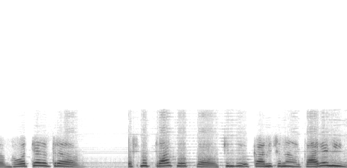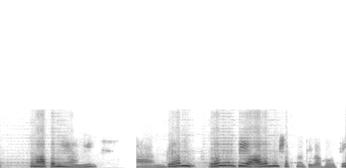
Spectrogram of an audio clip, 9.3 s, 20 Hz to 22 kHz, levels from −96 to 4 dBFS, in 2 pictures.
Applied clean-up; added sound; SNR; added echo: neural separator model SepFormer DNS4.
